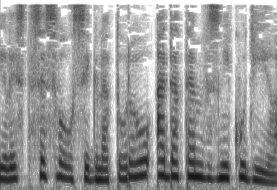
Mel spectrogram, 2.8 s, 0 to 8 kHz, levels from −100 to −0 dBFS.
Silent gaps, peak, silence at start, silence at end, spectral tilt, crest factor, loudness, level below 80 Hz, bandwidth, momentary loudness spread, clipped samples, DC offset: none; -6 dBFS; 0 s; 0 s; -6 dB/octave; 12 dB; -17 LUFS; -50 dBFS; 7.6 kHz; 4 LU; under 0.1%; under 0.1%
